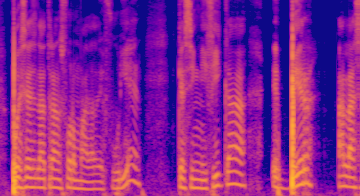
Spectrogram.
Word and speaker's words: Fourier: Fourier se suele pronunciar Fourier porque era un científico francés, ¿no?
